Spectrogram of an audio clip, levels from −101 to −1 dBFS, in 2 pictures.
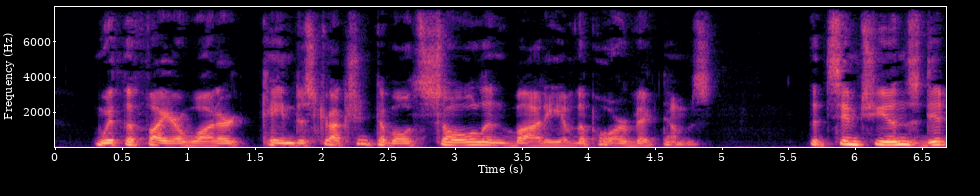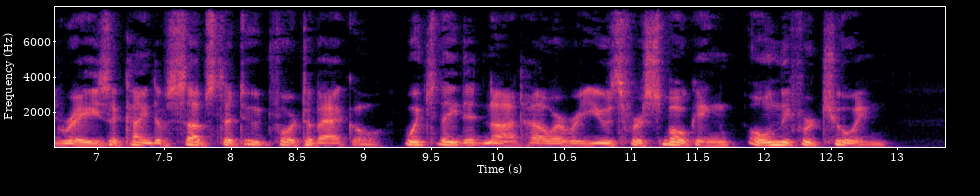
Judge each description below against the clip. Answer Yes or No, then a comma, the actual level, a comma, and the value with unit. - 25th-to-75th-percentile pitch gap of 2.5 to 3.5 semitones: No, average, 4.6 semitones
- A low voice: Yes, low, 130 Hz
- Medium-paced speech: Yes, average, 165 wpm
